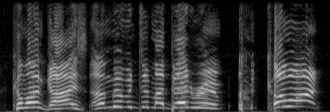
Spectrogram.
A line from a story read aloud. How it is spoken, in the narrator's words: shouted to the other 2 Americans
